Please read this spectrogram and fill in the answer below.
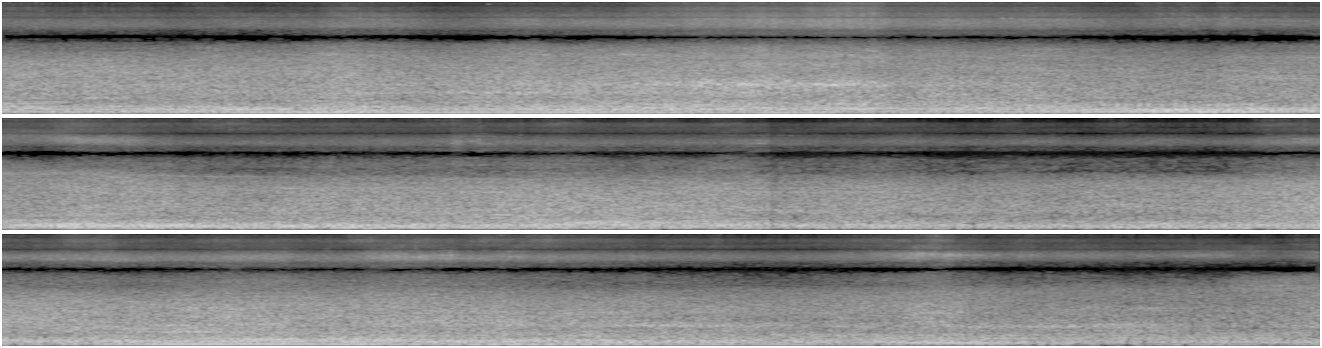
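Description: Steady heavy road traffic passing close by: a continuous stream of motorcycles and cars, their engines and tyre noise blending into one even wash of sound.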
